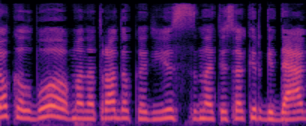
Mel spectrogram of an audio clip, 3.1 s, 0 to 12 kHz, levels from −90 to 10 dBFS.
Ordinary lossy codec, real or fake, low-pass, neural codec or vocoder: AAC, 32 kbps; real; 10.8 kHz; none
